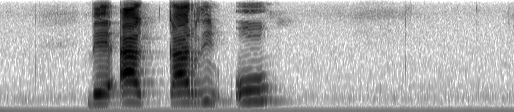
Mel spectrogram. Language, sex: Northern Sotho, female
